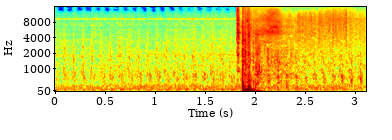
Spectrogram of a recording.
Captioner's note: loud BANG!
